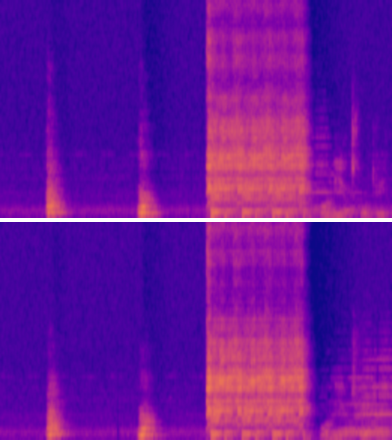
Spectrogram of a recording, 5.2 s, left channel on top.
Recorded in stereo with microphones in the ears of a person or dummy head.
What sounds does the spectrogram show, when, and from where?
0.6 s a dog barking: 65° left (ahead or behind), 5 m; by 2.1 s 80° left, 5 m
2.8 s an alarm: 25° right (ahead or behind), 2.5 m
4.2 s a man speaking: 25° left (ahead or behind), 9 m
